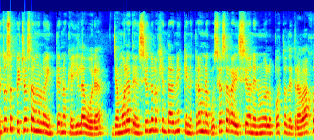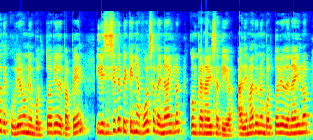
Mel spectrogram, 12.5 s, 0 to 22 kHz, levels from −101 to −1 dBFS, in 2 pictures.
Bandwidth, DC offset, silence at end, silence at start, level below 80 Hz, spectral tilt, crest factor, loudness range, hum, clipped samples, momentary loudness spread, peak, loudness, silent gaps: 16 kHz; under 0.1%; 0 s; 0 s; -54 dBFS; -4 dB/octave; 12 dB; 1 LU; none; under 0.1%; 4 LU; 0 dBFS; -12 LUFS; none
